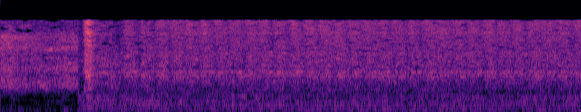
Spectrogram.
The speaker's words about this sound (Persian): استارت نمیخوره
